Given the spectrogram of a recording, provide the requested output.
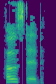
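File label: "hosted", British English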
